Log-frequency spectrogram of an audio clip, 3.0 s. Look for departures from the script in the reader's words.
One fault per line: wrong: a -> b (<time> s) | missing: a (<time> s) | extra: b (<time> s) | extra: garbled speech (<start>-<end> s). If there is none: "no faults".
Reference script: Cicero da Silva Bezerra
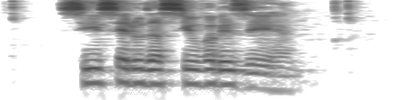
no faults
